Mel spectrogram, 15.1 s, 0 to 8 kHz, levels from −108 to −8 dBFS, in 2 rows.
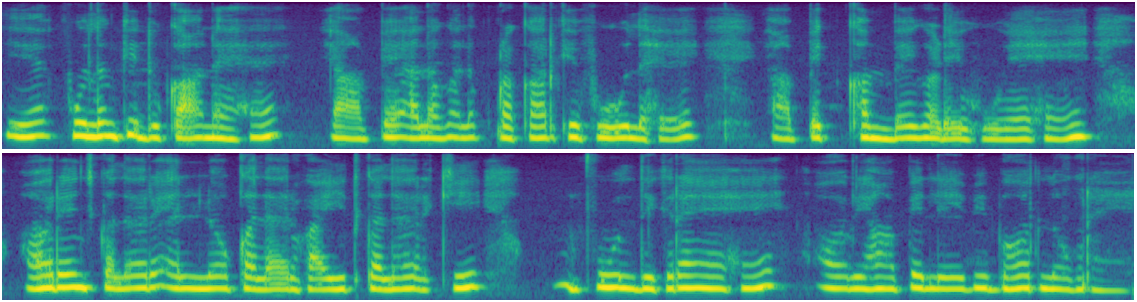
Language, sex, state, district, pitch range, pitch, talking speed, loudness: Hindi, female, Chandigarh, Chandigarh, 230-255 Hz, 235 Hz, 155 wpm, -14 LUFS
